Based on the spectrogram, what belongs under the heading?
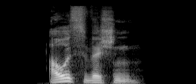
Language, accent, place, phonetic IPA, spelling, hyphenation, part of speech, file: German, Germany, Berlin, [ˈaʊ̯sˌvɪʃn̩], auswischen, aus‧wi‧schen, verb, De-auswischen.ogg
- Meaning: to wipe clean, to rub out something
